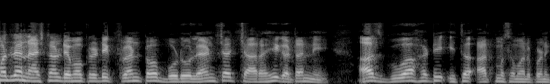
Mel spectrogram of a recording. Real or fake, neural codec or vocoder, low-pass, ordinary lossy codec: real; none; 7.2 kHz; AAC, 32 kbps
